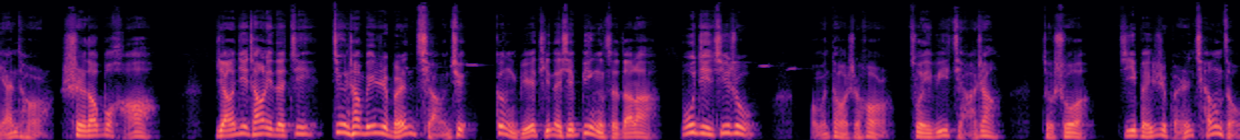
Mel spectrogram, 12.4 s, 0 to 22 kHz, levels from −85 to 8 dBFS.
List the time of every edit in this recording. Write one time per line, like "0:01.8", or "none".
none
